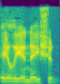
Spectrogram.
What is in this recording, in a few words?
"alienation", us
